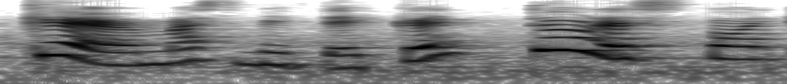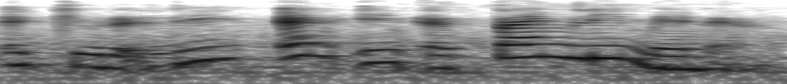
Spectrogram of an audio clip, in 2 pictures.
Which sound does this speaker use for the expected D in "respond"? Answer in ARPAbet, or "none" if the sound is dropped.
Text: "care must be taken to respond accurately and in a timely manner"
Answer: none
